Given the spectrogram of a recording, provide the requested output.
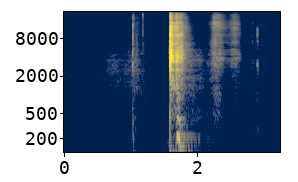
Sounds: Sneeze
